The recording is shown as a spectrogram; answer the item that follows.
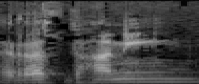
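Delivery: very slow, drawn-out delivery.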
